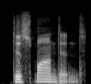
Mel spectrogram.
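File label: "despondent", American English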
